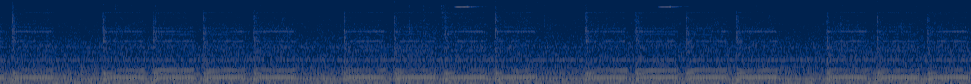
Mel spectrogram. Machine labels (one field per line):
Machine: slide rail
